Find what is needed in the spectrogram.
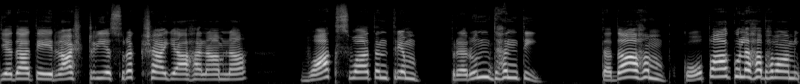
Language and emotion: Sanskrit, angry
